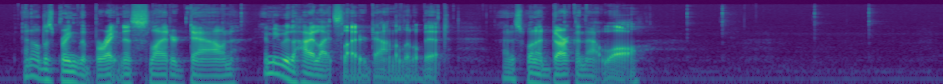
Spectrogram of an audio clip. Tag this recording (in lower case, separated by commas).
speech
